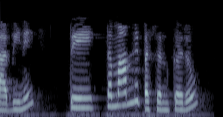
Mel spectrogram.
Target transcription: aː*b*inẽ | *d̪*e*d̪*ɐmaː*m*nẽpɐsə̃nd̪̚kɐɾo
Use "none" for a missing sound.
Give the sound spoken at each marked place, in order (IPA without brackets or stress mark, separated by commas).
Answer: b, t̪, t̪, m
